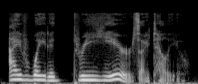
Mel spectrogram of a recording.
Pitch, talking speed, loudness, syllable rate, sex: 195 Hz, 210 wpm, -16 LUFS, 5.5 syllables/s, female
